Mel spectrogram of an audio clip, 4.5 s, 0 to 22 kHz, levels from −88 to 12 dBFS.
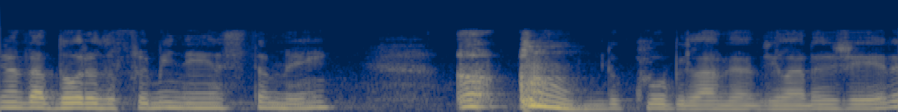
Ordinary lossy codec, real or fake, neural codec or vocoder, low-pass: none; fake; vocoder, 22.05 kHz, 80 mel bands, WaveNeXt; 7.2 kHz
